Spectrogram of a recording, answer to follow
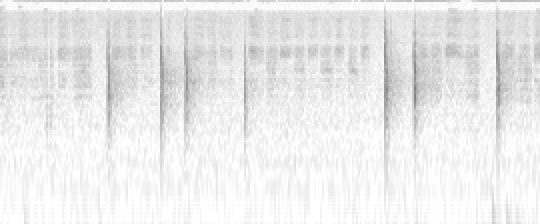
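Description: Chalk writing on a chalkboard: a string of faint, short taps and scratches at irregular intervals as letters are chalked on.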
